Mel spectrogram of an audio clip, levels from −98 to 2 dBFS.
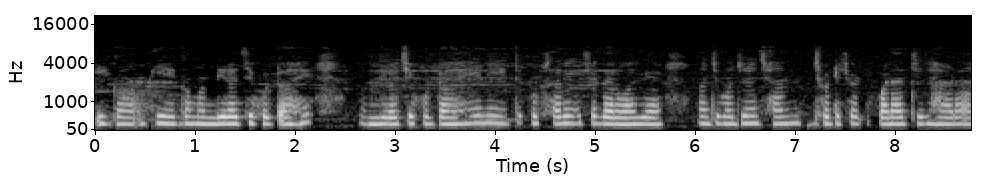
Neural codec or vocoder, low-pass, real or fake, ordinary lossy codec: none; 7.2 kHz; real; none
